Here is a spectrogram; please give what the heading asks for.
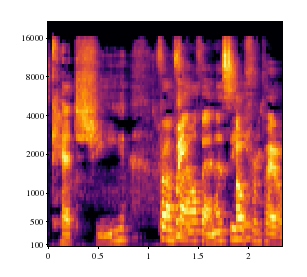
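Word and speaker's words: Cait Sith: Good old Kate Sith. It's actually pronounced Ketchy from Wait, Final Fantasy.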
